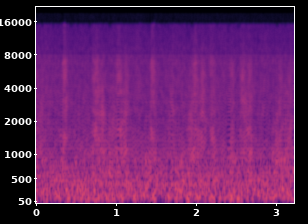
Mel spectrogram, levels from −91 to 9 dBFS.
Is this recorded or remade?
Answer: remade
